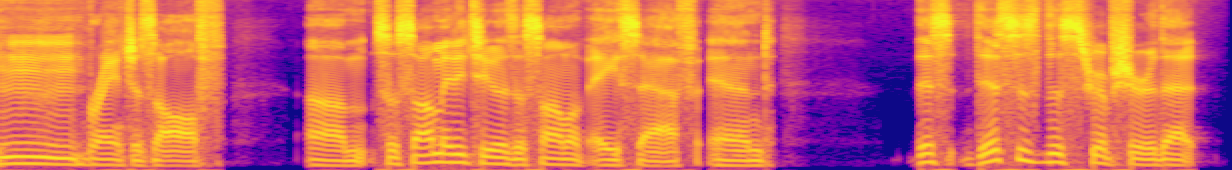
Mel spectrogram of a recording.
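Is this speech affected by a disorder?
No.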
